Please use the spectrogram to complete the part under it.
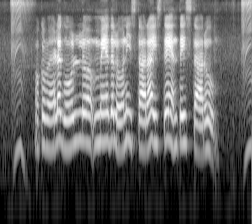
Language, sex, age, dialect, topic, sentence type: Telugu, female, 56-60, Utterandhra, banking, question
